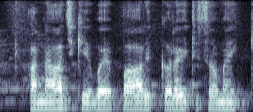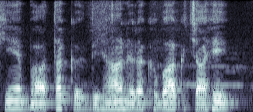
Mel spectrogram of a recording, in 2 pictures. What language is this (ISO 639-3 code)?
mai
